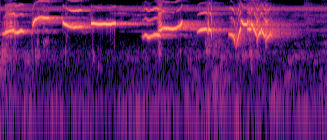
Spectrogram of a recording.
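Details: Wild forest Oriental magpie-robin singing a rich, varied phrase of sweet whistles, some level, some rising and falling, ending in a quick jumble of warbled notes that fades out.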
